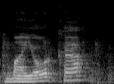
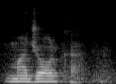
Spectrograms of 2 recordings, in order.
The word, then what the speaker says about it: Mallorca: Farklı farklı telaffuzları var bu iki tane L harfi yan yana geldiğinde. O yüzden Serkan abi neden böyle söylüyor demeyin. Eee doğru telaffuzu böyle kalas mayorka ya da Macorka.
